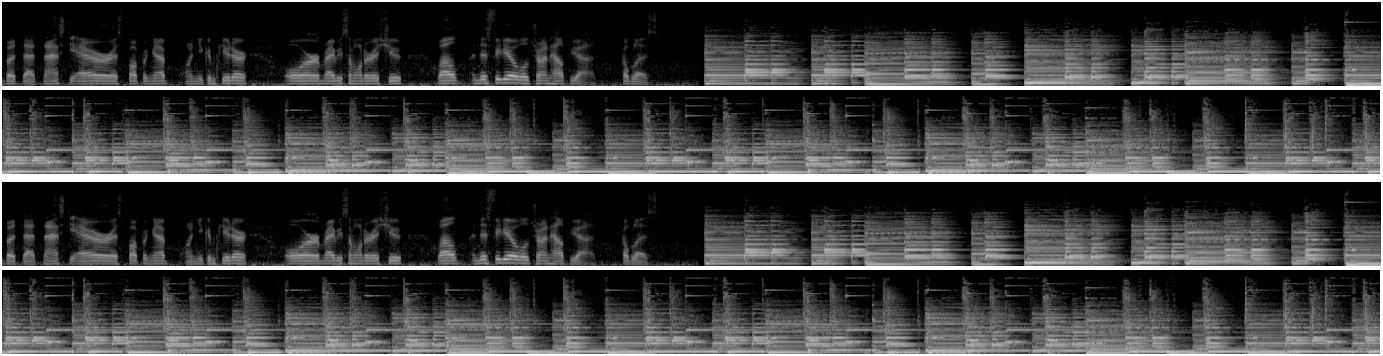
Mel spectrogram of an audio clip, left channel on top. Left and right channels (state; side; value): identical; both; correlation 1.00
